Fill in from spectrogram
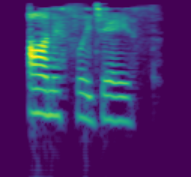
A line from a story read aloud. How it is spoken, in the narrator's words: she said, as gently as she'd touched him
